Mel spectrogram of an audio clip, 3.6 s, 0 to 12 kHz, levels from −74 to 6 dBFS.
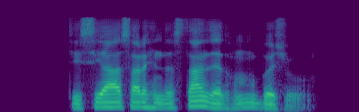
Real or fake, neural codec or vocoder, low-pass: fake; codec, 16 kHz, 0.7 kbps, FocalCodec; 7.2 kHz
